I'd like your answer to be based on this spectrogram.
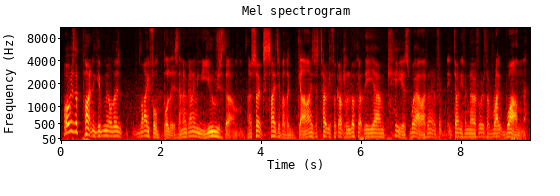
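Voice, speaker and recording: A man commentating his horror game playthrough in a chatty, wry way, with a voice that is getting hoarse. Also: lowish voice, expressive, quick pace, hardly any pauses, slight background noise. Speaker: gaming commentator. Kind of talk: let's play commentary.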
